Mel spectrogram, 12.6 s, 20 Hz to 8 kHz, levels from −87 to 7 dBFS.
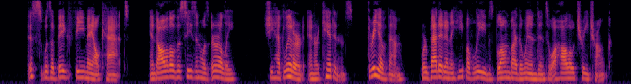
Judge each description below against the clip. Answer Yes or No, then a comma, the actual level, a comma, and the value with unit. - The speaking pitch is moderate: Yes, medium, 160 Hz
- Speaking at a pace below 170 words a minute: No, average, 175 wpm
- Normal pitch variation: Yes, average, 3.7 semitones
